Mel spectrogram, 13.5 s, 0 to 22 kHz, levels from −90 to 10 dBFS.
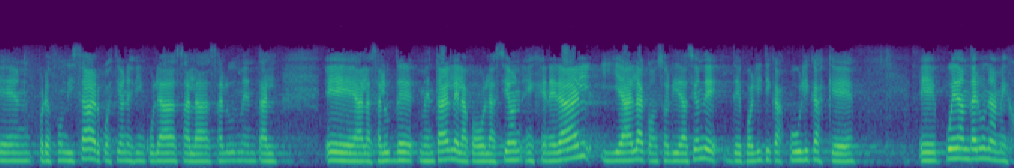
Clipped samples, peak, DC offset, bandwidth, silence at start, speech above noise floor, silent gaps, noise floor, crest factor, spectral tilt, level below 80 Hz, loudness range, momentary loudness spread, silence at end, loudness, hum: under 0.1%; 0 dBFS; under 0.1%; 7.4 kHz; 0 s; 23 dB; none; -41 dBFS; 18 dB; -5.5 dB/octave; -66 dBFS; 3 LU; 10 LU; 0 s; -17 LUFS; none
